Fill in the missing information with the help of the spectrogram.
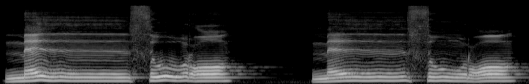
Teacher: nun mati diarahkan ke huruf tsa dengungannya diarahkan ke huruf tsa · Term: ikhfa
